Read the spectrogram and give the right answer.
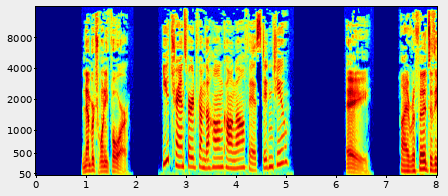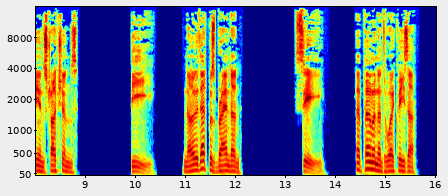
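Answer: B: No, that was Brandon.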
